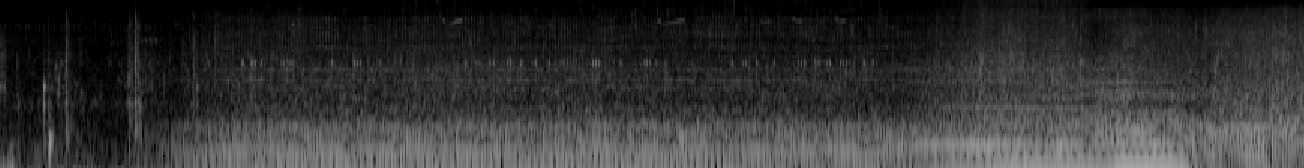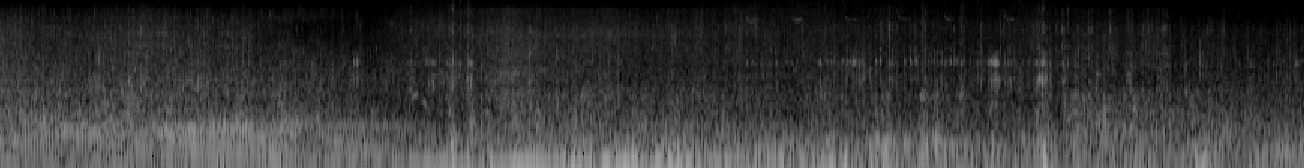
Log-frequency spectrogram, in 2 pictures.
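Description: A boat motor hums steadily, then drops in pitch and keeps running.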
